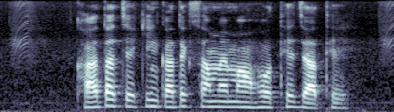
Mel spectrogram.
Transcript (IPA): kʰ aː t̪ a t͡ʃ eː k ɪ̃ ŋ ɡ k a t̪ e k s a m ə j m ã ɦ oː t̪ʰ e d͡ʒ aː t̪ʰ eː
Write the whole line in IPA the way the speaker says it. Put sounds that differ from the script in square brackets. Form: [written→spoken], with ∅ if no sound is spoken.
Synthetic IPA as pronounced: kʰ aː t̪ a t͡ʃ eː k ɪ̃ ŋ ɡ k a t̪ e k s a m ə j m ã ɦ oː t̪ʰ e d͡ʒ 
